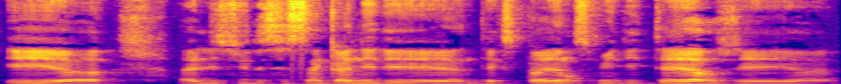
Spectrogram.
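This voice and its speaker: A man's voice: fairly low pitch, flat delivery, normal speed. Hesitant man, podcast guest. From Strasbourg, France. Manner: hesitant, restarts phrases, says "on va dire" often. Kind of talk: casual interview chat.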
